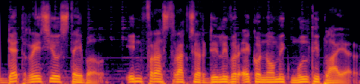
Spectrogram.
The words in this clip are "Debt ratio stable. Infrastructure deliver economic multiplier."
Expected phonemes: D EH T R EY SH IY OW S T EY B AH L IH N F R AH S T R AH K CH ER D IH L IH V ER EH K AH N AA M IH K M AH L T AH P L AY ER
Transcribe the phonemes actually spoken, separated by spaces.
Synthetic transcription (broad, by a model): D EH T R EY S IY OW S T EY B AH L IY N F R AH S T R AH K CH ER D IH L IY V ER EH K AH N AA M IH K M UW L T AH P L AY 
